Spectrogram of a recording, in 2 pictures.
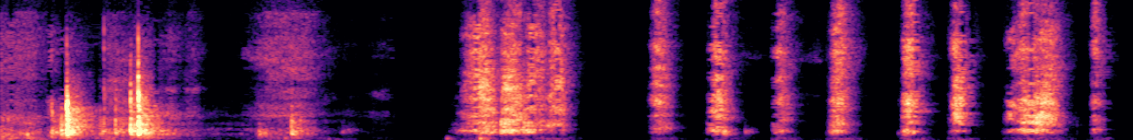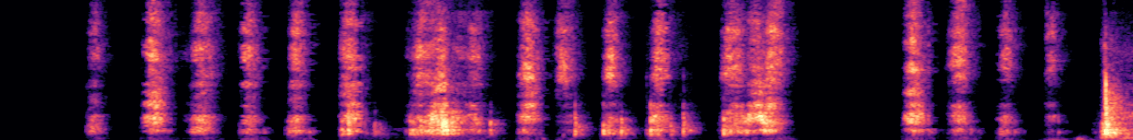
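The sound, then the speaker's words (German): Pen strokes writing over a picture: many short, scratchy strokes in irregular bursts, faint and separated by clear pauses. “Ich versuche es mal drüber zu schreiben”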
